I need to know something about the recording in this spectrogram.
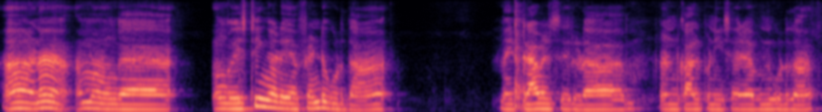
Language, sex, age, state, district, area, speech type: Tamil, male, 18-30, Tamil Nadu, Nagapattinam, rural, spontaneous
